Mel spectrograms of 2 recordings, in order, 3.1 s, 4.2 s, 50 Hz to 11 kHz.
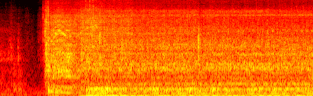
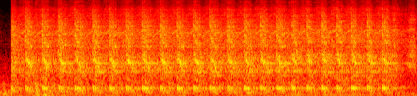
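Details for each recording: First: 1984 Toyota dually petrol engine, with spark restored, earlier running rough as a three-cylinder with number one misfiring; now running on all four cylinders at a steady, even idle, much better. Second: 1984 Toyota dually pickup after a swap to a Weber carburetor with fuel supply and return lines hooked up: even starter cranking at about three beats a second for four seconds that never fires; no fuel is reaching the carburetor.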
